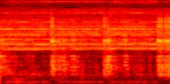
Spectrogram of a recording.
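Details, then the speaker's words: Old failed SCSI hard drive powering up on a test system: harsh high whine surging about every half second and a rumble like a jet engine, as if flying apart; the drive was already tested bad. "just listen to how much this sounds like a like a jet engine powering up as I turn on the system and it Powers up this [Music] device"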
